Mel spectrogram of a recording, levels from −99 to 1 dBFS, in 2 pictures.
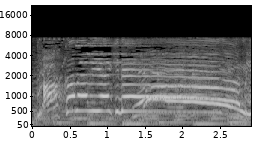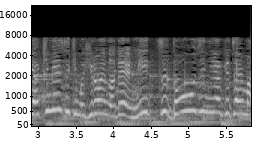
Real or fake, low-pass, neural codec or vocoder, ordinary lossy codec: real; 7.2 kHz; none; none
